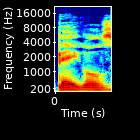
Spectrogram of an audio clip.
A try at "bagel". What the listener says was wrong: Bagel. You say it like beagle. You say it like bagel.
